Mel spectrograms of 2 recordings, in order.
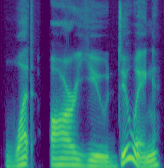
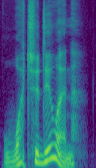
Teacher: Instead of saying what are you doing clearly, we say what you doing? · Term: connected speech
